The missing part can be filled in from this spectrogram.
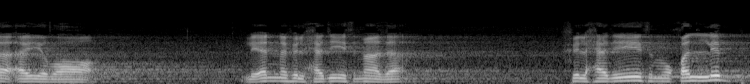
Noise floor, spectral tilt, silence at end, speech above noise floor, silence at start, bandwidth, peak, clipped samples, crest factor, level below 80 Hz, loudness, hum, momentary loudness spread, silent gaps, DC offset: -42 dBFS; -7 dB/octave; 0 s; 24 dB; 0 s; 7.6 kHz; -2 dBFS; under 0.1%; 18 dB; -52 dBFS; -19 LUFS; none; 23 LU; none; under 0.1%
